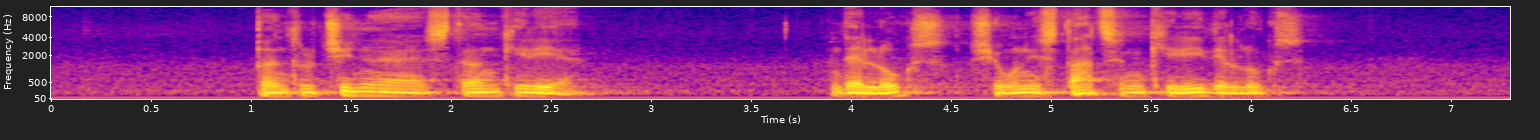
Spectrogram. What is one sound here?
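A man speaks with emphasis into a microphone, pausing between phrases.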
